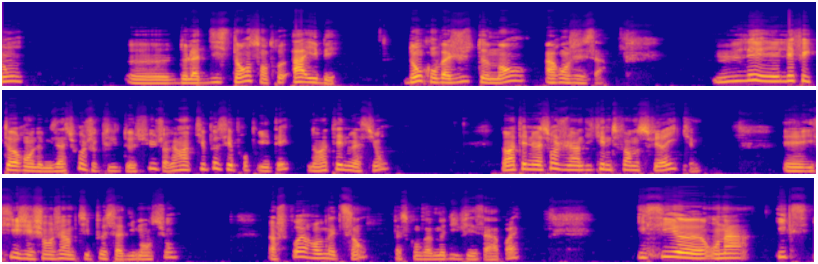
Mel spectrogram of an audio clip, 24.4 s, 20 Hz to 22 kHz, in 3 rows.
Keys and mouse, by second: 9.3 click, 12.6 click, 18.9 click, 21.0 Return, 23.7 click.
